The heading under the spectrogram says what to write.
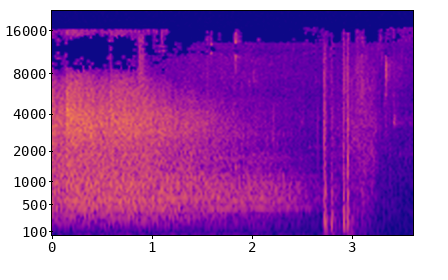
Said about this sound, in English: it was a gunshot in a sewer beneath Vienna that was the end of Paul Citrone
